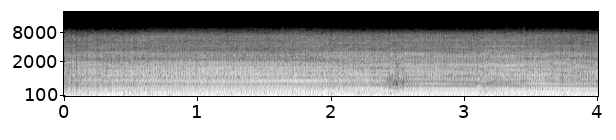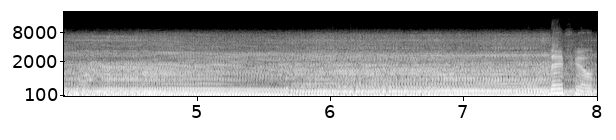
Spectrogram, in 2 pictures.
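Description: A Ducati Panigale V4R with an almost full carbon-fibre build runs steadily, its engine note sliding through several gear shifts over about eight seconds, loud and close, with a rider talking over it.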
